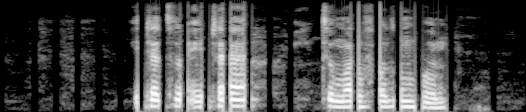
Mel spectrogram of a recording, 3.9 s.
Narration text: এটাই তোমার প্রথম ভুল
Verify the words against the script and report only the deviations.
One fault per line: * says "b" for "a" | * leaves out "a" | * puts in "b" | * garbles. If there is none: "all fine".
all fine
